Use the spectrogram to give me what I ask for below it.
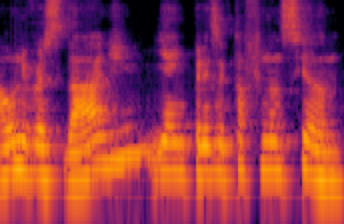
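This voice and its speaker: A man is speaking. His tone is dark and mellow. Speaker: tech podcast host. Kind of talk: casual interview chat.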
